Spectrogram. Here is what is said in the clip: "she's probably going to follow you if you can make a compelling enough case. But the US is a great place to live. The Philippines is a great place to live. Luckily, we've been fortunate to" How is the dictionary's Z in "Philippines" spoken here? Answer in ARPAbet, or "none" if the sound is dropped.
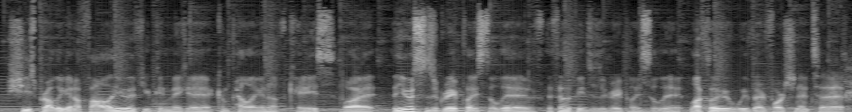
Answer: Z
